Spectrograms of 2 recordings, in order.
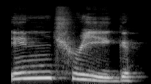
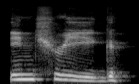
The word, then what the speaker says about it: intrigue: but we pronounce it intrigue intrigue we don't pronounce this U or E really Intrigue okay Intrigue so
